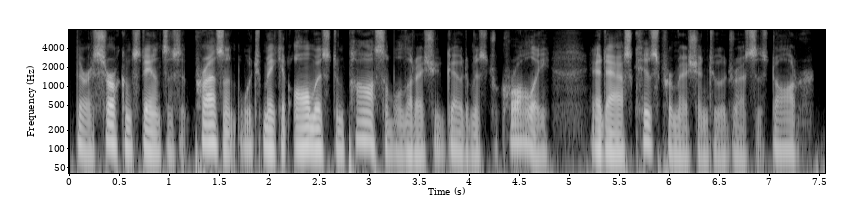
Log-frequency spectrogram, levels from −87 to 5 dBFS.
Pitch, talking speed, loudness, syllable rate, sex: 95 Hz, 200 wpm, -21 LUFS, 6.0 syllables/s, male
